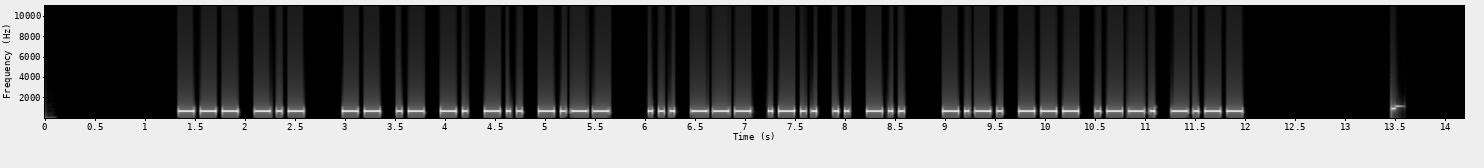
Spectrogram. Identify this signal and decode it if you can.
Morse code, heard as a keyed tone, about 22 wpm, 700 Hz. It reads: OK MANDY SOLID COPY
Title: Practice QSO - Exchange 3 - More Info - 22wpm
